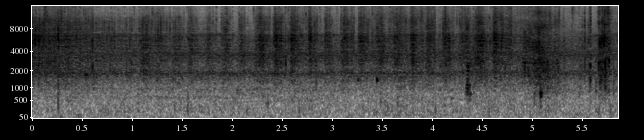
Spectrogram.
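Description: Pork slices in beaten egg sizzling in a hot pan: a steady crackling hiss, with a few small clicks near the end.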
